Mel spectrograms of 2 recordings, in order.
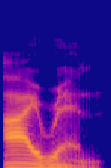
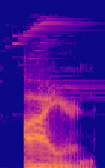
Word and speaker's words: iron: a moment to think I know that a lot of non native speakers pronounce it as iren and I am not surprised why it seems obvious however that's not correct the right pronunciation of this word should be Iron it's as if the letters r and O changed places so remember that Tony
